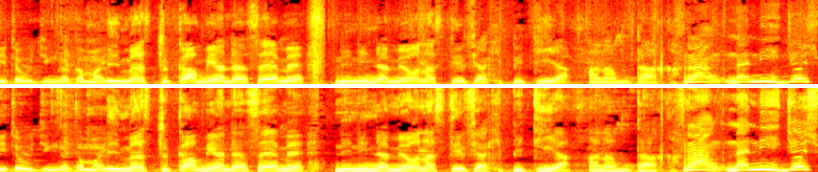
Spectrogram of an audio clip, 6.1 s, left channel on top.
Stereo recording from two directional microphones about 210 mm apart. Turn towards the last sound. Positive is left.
turn(degrees=-40)  # may be behind; listen again after turning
